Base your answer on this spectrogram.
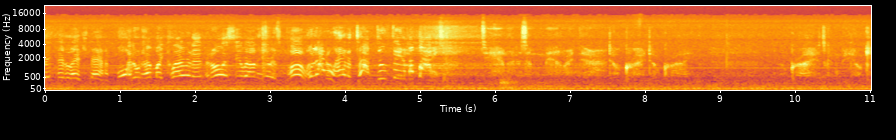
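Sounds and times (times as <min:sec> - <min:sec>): low steady hum: 0:00.0 - 0:11.0
person whispering: 0:05.9 - 0:08.6, 0:10.0 - 0:11.0.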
